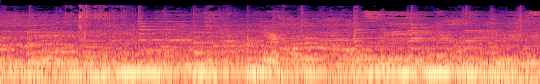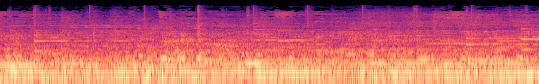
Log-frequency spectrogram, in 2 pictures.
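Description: Background music with long held notes, playing steadily under a brief spoken word.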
